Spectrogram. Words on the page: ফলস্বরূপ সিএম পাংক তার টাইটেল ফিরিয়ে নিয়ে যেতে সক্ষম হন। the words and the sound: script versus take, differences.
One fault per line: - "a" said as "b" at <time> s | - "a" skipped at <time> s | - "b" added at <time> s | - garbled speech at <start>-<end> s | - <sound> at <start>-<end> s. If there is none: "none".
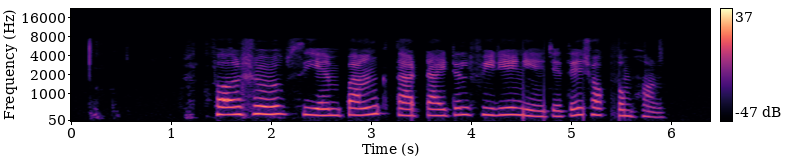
- dropout at 5.4-5.5 s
